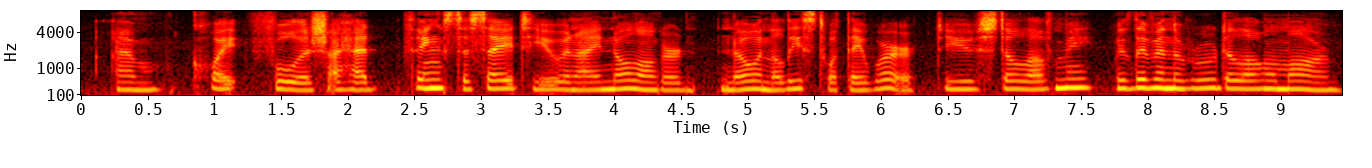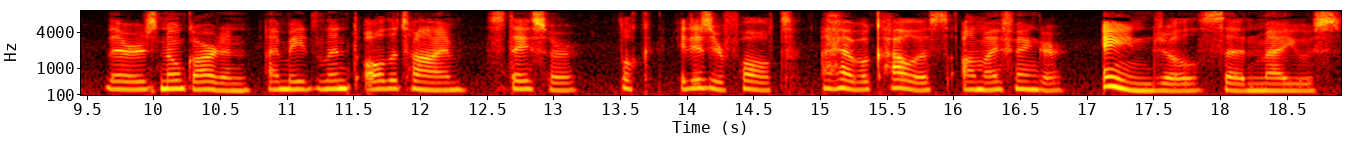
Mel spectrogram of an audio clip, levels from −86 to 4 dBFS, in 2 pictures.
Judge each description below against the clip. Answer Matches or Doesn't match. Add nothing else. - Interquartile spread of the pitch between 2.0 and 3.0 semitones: Matches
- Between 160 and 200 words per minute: Matches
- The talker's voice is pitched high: Matches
